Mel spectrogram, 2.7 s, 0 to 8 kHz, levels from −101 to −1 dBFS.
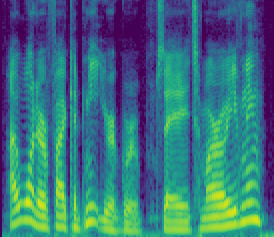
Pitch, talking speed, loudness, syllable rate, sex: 140 Hz, 240 wpm, -14 LUFS, 6.2 syllables/s, male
